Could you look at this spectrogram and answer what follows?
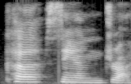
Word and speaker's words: Cassandra: has two syllables um my name is cassandra ca sandra has three syllables so those are the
